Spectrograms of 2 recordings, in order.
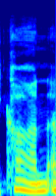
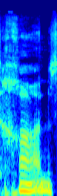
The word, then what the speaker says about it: Khan: You know, that's not bad, actually, Khan. I mean, the only difference I would say is Khan, so it's a kh.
